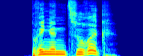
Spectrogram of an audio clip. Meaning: inflection of zurückbringen: 1. first/third-person plural present 2. first/third-person plural subjunctive I
- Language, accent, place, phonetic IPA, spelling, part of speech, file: German, Germany, Berlin, [ˌbʁɪŋən t͡suˈʁʏk], bringen zurück, verb, De-bringen zurück.ogg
